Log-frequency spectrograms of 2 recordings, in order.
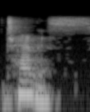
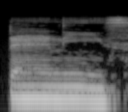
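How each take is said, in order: First: The first t is aspirated, with a puff of air. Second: The first t is plain, without a puff of air. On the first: The speaker calls it right. "ટનો ઉચ્ચાર થોડો ઠ જેવો કરવાનો છે" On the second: The speaker calls it wrong. "ટેનિસ ટેનિસ એમ નહીં વાંચતા"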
